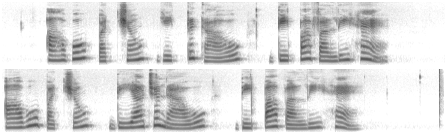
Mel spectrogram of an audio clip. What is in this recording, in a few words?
deepavalli pronunciation; Diwali Dance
